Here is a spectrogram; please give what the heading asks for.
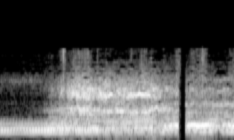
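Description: An old pre-war car skids through a right turn, its tires letting out a loud, sustained squeal over a rough engine drone, broken by a brief sudden cutout before the screech resumes.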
